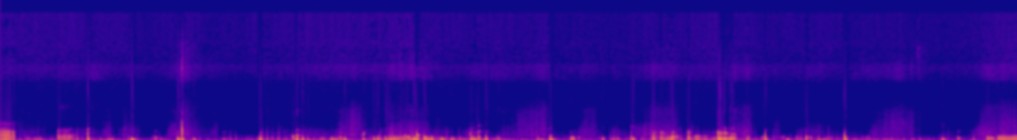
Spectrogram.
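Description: Continuous gurgling and bubbling with frequent sharp pops and low rumbles; active, normal bowel sounds.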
